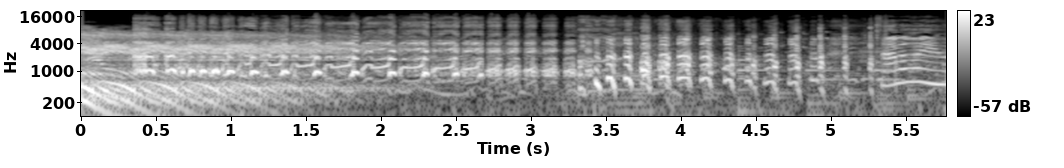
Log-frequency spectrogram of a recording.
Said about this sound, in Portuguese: Olha, o frio tá tão grande no sul que o galo, em vez de cantar, ele chora.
